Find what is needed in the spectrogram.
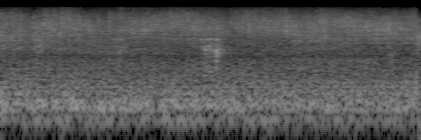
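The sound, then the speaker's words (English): Butter and olive oil sizzle in a skillet on high heat, making a steady, even hiss of frying that continues without voices. “Now, I've got the skillet going on high, and I'm gonna throw in a little bit of butter and a little bit of olive oil.”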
